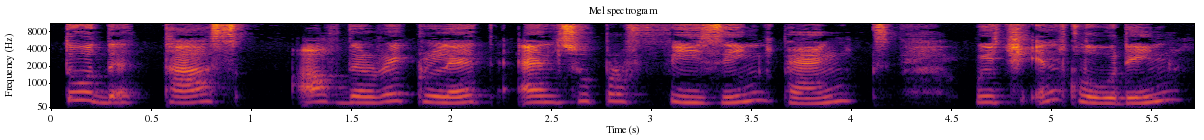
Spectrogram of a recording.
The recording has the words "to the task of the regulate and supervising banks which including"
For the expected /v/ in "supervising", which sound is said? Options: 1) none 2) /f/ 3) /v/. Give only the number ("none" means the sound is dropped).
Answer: 2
